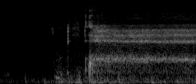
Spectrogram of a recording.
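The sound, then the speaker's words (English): A breathy sip of a drink: a few short slurping catches give way to a steady airy slurp that carries on for over a second, with no talking. “It's called the simultaneous sip.”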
